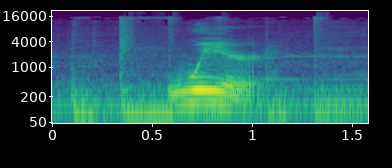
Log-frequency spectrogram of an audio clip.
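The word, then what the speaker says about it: wyrd: It's spelled W-Y-R-D, weird.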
